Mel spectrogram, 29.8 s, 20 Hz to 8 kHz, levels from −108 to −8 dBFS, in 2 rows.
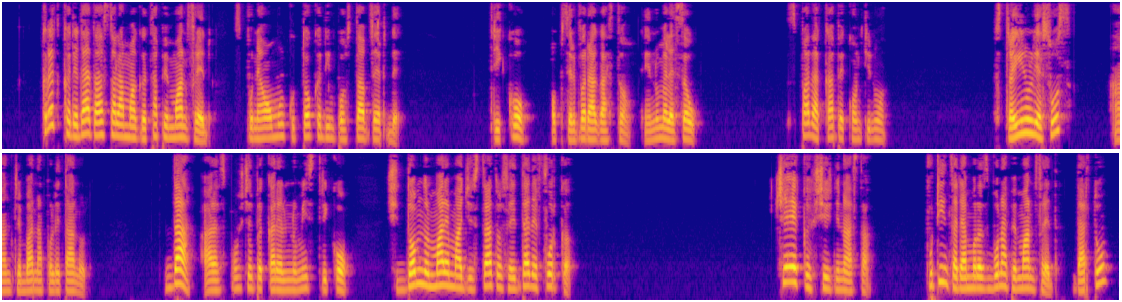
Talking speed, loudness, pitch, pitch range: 125 wpm, -20 LUFS, 180 Hz, 160-215 Hz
